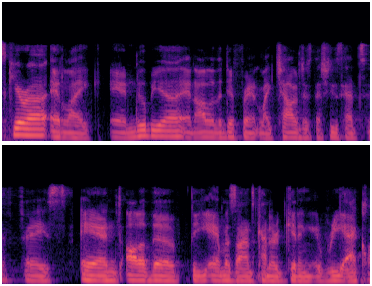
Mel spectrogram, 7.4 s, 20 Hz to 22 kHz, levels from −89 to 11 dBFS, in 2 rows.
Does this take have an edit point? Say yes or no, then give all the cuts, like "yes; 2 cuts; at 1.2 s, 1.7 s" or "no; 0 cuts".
yes; 1 cut; at 4.4 s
